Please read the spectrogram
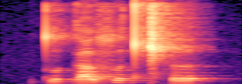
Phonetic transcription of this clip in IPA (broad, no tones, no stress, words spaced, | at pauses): tʷɜɡasʷad ǁʰə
